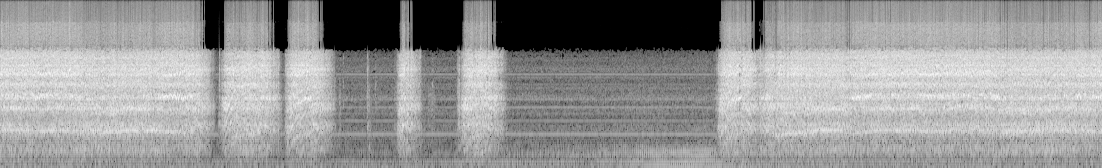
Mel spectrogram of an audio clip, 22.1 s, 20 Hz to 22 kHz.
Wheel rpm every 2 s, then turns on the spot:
230, 210, 100, 40, 30, 10, 0, 80, 210, 230, 220.
none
